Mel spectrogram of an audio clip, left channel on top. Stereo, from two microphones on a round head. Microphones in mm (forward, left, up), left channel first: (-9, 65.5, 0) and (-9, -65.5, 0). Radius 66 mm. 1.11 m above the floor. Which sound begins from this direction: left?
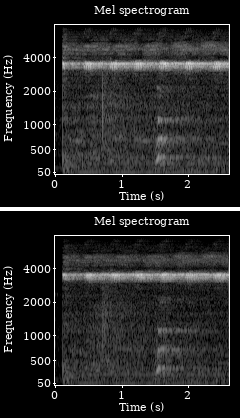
A dog barking, at 0.1 s.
